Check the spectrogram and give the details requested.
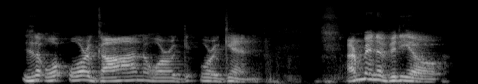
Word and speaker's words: Oregon: Oregon. Is it Oregon or Oregon? I remember in a video, I think it's Oregon. Oregon. Well, it's spelled Oregon, but people say Oregon.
